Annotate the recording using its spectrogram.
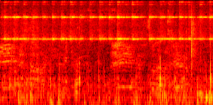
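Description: Indistinct murmur of several people talking at once in a hall, with scattered irregular clicks and knocks.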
